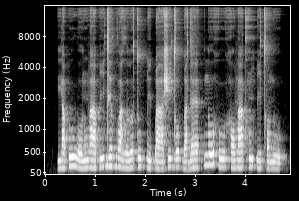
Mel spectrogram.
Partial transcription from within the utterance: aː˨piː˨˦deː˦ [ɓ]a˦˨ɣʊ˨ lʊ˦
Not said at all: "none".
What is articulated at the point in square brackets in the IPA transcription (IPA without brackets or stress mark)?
ɡʷ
